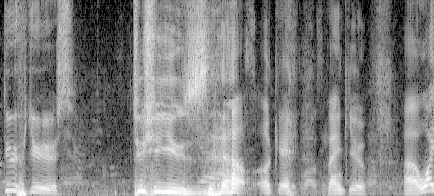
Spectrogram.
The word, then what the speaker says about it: Tyhjyys: I don't know how to pronounce. I'm not familiar with Finn. It is a tricky word. It's called tyhjyys.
